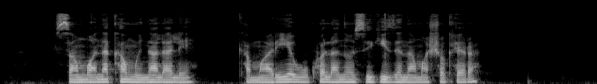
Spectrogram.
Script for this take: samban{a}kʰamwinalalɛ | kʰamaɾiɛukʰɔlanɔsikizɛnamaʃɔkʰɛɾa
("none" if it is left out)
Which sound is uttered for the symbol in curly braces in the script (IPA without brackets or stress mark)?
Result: a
